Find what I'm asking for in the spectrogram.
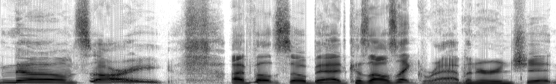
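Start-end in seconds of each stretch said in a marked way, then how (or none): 0.0-1.2 high, drawn-out retold apology; mock apologetic wail. Husband retelling his apology to his wife, mock apologetic wail. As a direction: plead sorry in a comically high voice.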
